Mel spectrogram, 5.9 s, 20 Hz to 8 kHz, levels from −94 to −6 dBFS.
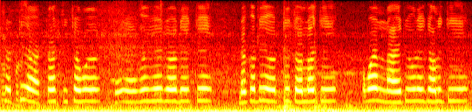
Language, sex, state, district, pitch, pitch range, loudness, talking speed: Odia, male, Odisha, Khordha, 315 Hz, 305-320 Hz, -16 LUFS, 110 wpm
